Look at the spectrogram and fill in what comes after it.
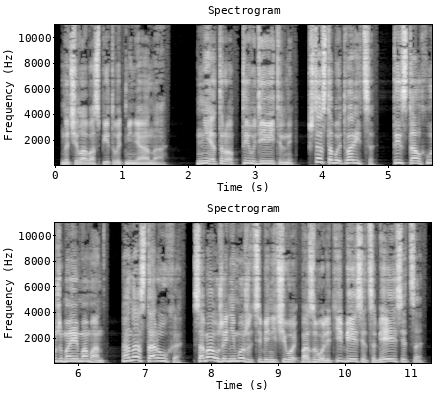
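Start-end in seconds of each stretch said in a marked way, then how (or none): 2.1-11.2 put-on high scolding girl voice; lecturing Varvara. A narrator's reading. Varvara lecturing Rob about her mother, high. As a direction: lecture him, high and indignant.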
